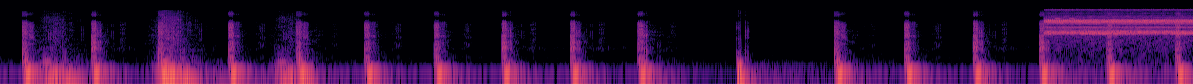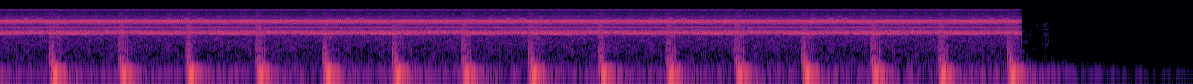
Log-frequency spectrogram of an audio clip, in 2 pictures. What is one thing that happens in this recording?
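Footsteps thud steadily on soft ground.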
